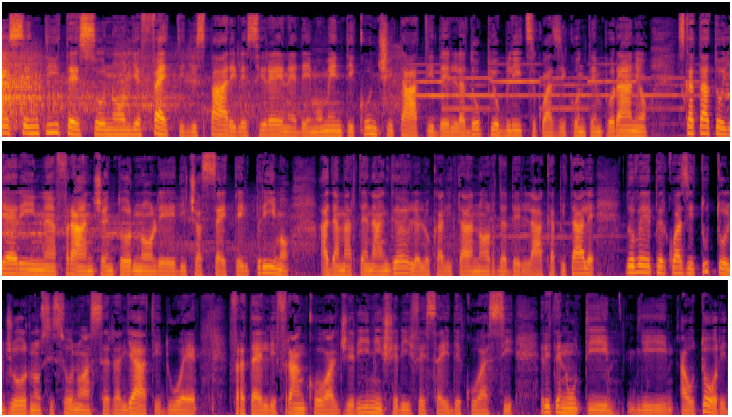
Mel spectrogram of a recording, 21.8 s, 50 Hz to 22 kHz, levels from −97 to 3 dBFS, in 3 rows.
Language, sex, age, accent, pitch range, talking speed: Italian, female, 30-49, native, 110-140 Hz, 145 wpm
